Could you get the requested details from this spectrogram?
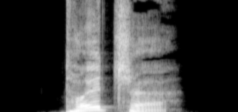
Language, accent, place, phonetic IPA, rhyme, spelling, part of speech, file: German, Germany, Berlin, [ˈtɔɪ̯t͡ʃɐ], -ɔɪ̯t͡ʃɐ, teutscher, adjective, De-teutscher.ogg
- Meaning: 1. comparative degree of teutsch 2. inflection of teutsch: strong/mixed nominative masculine singular 3. inflection of teutsch: strong genitive/dative feminine singular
